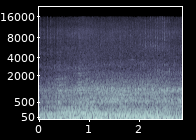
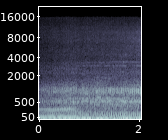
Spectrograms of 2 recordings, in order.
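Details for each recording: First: Suzuki V-Strom idling with owner's hands off, before running it longer (owner says it later turns into a tractor-like knocking): even steady low thrum, no knocks or ticks, normal idle. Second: 2024 Suzuki V-Strom motorcycle, quiet when cold, at steady idle with hands off the controls after riding a while: loud low rumble with rough rattly tapping clatter from the engine when warm; engine knocking, cause unconfirmed.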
